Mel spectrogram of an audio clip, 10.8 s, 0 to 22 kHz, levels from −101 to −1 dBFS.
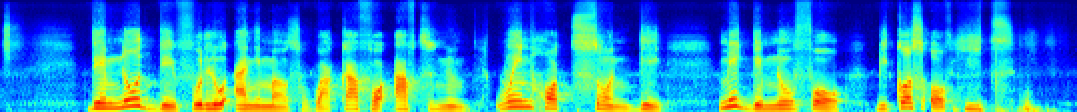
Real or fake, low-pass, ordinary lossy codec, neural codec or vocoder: fake; none; none; autoencoder, 48 kHz, 32 numbers a frame, DAC-VAE, trained on Japanese speech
